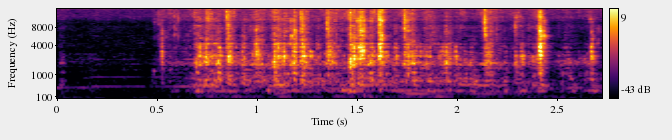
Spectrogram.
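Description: A sewing machine stitches down the pleats of a fabric face mask, running in a steady rapid whir after a brief quiet start, close and fairly soft, with no talking.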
